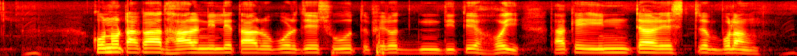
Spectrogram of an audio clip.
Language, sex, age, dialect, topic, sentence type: Bengali, male, <18, Rajbangshi, banking, statement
